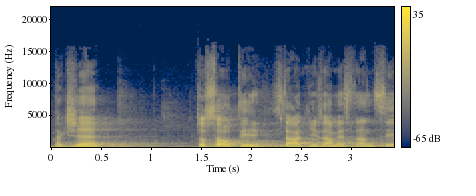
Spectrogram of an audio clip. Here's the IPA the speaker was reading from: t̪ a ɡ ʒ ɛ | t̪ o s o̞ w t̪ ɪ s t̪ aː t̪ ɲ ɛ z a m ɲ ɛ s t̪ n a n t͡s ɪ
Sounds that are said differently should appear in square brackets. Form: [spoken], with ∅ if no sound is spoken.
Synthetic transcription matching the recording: t̪ a ɡ ʒ ɛ | t̪ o s o̞ w t̪ ɪ s t̪ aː t̪ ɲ [i] z a m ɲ ɛ s t̪ n a n t͡s ɪ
